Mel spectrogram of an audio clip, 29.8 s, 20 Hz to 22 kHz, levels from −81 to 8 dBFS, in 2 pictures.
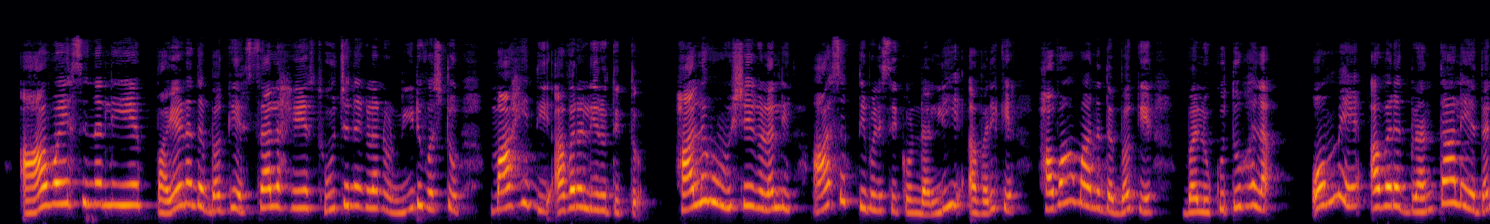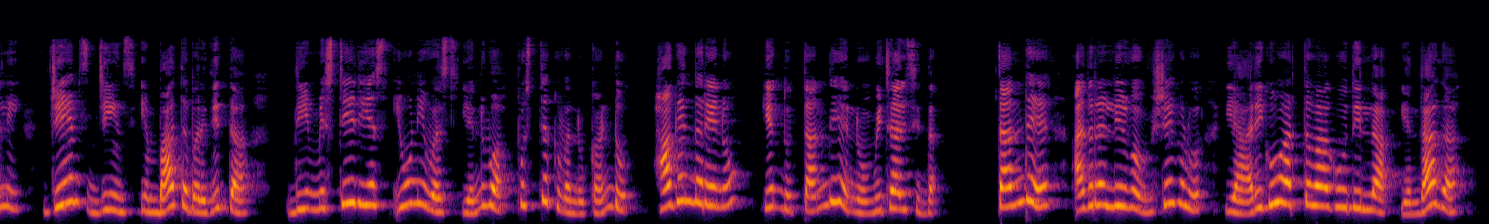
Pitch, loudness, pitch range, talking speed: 310 Hz, -18 LUFS, 260-360 Hz, 85 wpm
